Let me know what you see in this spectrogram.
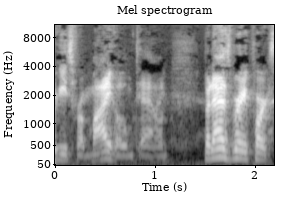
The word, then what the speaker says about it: Asbury Park: Joey Janela defeating Nick Gage um, at the in a As Asbury Park. Am I pronouncing it correctly? – Asbury, my Jersey friend? Asbury Park, baby.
